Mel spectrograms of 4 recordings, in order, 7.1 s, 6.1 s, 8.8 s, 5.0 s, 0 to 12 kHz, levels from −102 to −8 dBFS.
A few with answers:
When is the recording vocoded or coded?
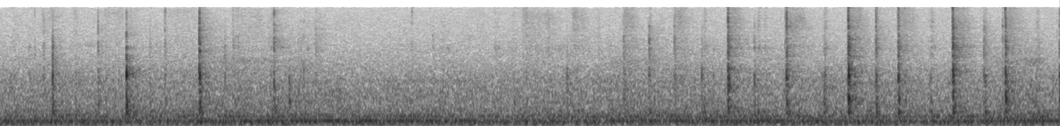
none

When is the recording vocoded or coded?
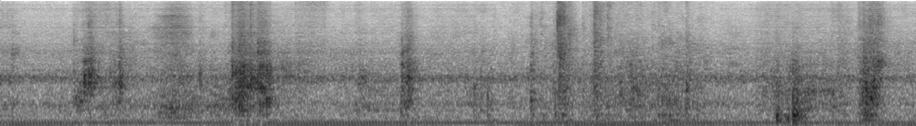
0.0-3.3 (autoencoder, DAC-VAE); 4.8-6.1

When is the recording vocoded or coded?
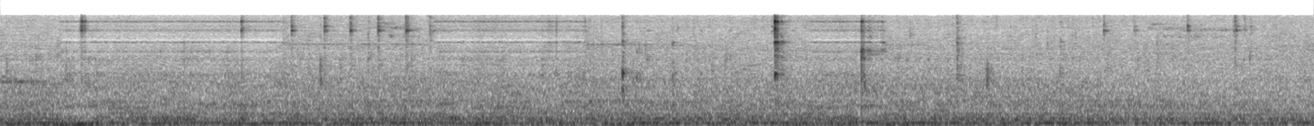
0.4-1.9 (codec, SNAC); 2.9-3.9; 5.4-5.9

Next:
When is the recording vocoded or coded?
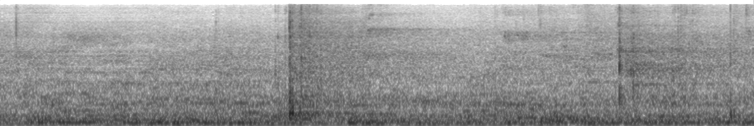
0.0-1.0 (codec, SNAC)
